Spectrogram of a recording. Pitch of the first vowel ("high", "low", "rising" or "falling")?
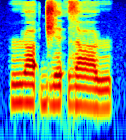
low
